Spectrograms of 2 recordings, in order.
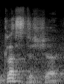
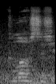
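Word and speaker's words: Gloucester: they they're areas but we tend to locally pronounce them as sh so it ends up being gluster gluster it sounds like Harry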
